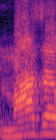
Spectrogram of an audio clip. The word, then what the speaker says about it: Mazo: want to ask you is it mazo or mazzo yeah the first how you said it's fine yeah okay yeah because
